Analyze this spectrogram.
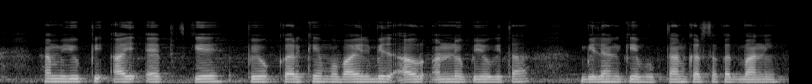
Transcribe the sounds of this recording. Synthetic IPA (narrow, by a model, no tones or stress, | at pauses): həmjuːpiʔaːieːpskeʊpjoːɡ̚kɐɾkemoːbaːɪlbɪlɔːɾənjəʊpəjoːɡɪt̪a | bɪlənkebʱʊɡt̪aːnkəɾsəkət̪baːniː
